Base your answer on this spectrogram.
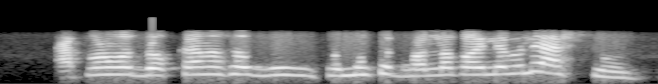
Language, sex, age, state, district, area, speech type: Odia, female, 60+, Odisha, Angul, rural, conversation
